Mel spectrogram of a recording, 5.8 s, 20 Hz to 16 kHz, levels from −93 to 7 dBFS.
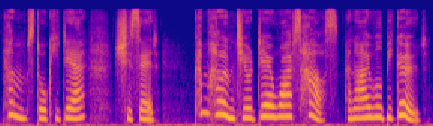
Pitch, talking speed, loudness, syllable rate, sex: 285 Hz, 175 wpm, -16 LUFS, 4.2 syllables/s, female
